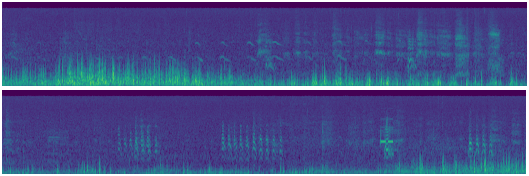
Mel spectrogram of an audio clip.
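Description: Birds calling in short runs of repeated honking calls, several times. In the first few seconds a low rumble of wind on the microphone is the loudest sound.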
